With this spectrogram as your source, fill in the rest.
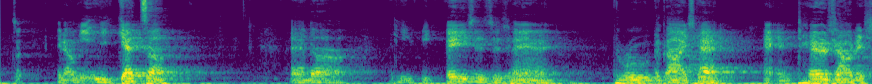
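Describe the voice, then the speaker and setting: Using a put-on character voice, a man speaks with a very deep, low pitch amid strong echo and light background noise. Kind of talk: stand-up comedy routine in character. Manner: hesitant, rambling, lots of filler words.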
